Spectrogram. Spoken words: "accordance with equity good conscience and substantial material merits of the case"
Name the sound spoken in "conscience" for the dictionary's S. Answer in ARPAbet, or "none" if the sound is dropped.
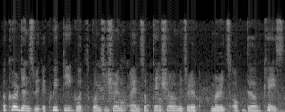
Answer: none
